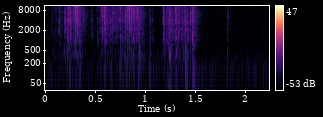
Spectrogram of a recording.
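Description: Paper and plastic medical packaging crinkling and rustling as it is handled, for about a second and a half, with a couple of sharp ticks near the end.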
